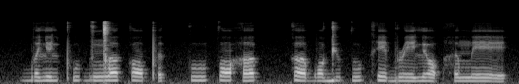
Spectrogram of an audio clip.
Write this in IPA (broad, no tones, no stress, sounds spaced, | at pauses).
b ə lʲ ə lʲ pʼ u d̪ ə ŋ͡ǀ ʌ k ɔ pʼ ə kː u t̪ ɔ h ʌ kː ʌ b ɔ ɡʲ u t̪ u kʰ e b ɹ e lʲ ɔ ʔ h ə m e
